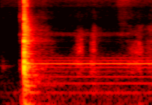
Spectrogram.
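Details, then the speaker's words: Pump motor that stopped during use, switched on and off: click, then faint steady electrical hum with no spin-up; pump and motor turn freely by hand, capacitor thought unlikely, owner suspects burnt-out winding. "you hear that i'm turning it on and off now so it's trying but i think it must have a burnt out winding in it that's my thoughts"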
